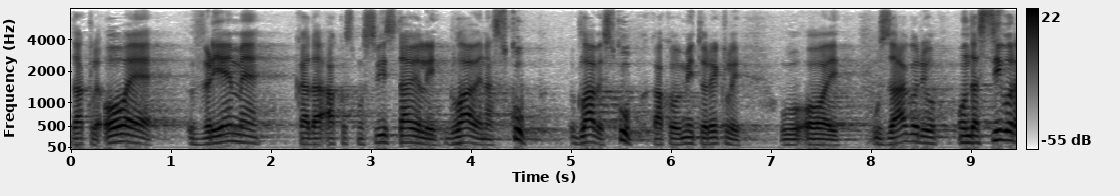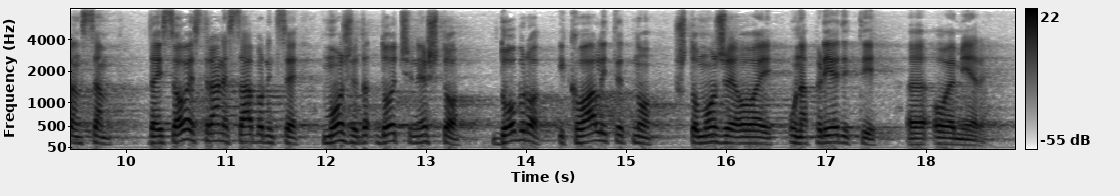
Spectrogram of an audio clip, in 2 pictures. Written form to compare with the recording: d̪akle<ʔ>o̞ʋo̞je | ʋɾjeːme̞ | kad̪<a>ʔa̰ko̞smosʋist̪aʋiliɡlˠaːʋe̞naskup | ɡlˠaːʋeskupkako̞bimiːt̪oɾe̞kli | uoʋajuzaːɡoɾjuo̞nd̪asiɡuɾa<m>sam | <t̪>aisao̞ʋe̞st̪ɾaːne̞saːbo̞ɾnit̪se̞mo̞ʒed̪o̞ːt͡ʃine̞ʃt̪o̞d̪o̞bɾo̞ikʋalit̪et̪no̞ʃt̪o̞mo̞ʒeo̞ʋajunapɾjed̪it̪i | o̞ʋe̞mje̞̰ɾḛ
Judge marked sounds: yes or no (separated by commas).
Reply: yes, yes, no, no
